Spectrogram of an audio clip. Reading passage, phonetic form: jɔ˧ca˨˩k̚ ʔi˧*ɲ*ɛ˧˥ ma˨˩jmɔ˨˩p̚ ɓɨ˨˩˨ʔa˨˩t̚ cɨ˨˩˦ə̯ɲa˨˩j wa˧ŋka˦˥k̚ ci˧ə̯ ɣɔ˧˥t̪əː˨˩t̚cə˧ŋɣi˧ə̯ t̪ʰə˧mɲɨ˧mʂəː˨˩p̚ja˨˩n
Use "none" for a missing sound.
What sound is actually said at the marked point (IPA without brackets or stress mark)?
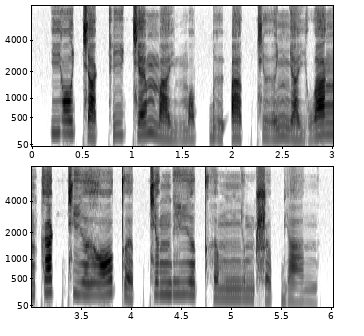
c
